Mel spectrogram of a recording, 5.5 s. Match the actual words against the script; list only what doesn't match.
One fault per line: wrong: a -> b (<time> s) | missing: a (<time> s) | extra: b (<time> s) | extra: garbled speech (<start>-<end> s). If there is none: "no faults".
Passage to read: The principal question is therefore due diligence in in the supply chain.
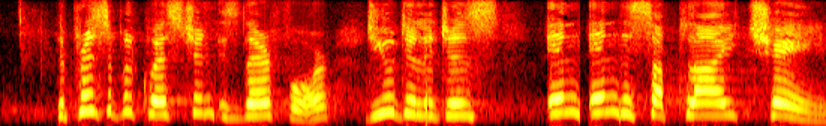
no faults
